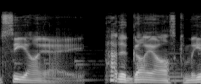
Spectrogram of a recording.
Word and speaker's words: CIA: Both are initialisms, so you pronounce each letter as in SEEM and SEO, just like the CIA isn't pronounced Kia but CIA.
